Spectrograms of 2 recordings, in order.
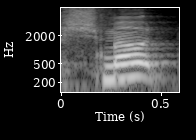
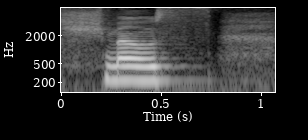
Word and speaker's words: Shmot: And I look very forward to continuing the book of Shmot with you. You might also hear it pronounced Shmos, just like sometimes you hear people say Shabbos, sometimes you hear people say Shabbat.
